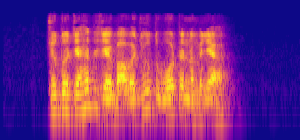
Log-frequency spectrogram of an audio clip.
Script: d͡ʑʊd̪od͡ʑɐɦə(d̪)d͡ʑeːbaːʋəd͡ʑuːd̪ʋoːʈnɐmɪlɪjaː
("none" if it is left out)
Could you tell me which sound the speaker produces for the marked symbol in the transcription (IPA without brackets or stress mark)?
d̪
